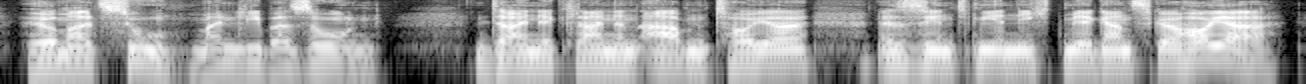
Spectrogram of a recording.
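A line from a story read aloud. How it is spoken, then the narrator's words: Stern father's tone. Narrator (German): Paps, der Osterhasenvater, hat genug von dem Theater, und er sagt mit ernstem Ton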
